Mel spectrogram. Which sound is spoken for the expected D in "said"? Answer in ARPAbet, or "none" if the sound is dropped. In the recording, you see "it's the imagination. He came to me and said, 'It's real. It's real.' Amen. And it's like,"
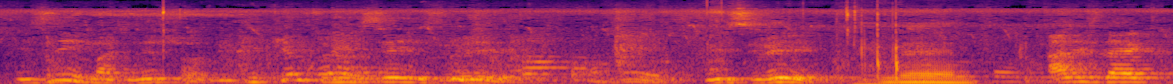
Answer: none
